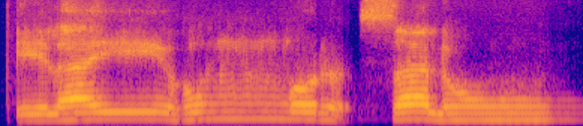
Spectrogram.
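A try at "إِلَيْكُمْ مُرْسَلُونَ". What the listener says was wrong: জি, ইলাইহুম নয়, আমি বলছি ইলাইকুম মুরসালুনা। মিম সাকিনের পরে জি, মিমকে মিমের সাথে মিলিয়ে একালিফ গুণনা করে পড়তে হবে, ঠিক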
